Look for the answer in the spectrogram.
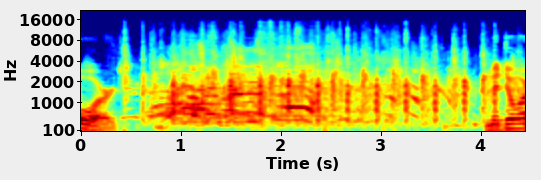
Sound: audience applauding and cheering

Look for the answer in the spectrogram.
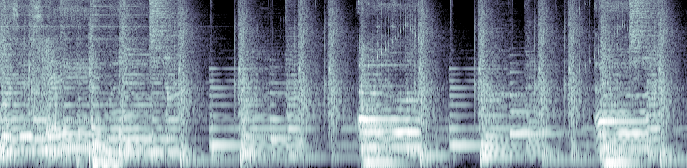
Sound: clapping

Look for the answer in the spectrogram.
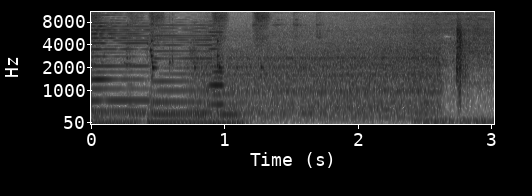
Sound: metro passing

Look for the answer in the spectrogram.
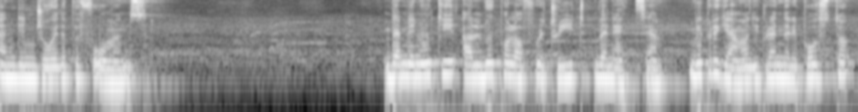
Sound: repeated in Italian; applause

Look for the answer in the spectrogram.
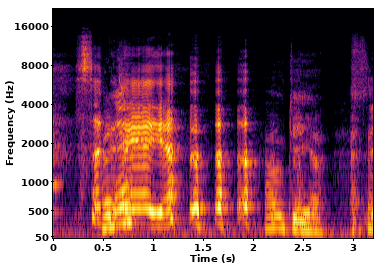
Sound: laughs

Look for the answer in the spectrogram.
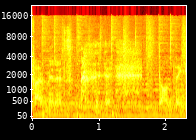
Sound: laughs

